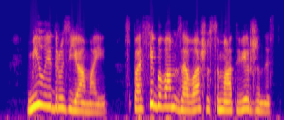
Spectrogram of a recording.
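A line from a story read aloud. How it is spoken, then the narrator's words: Tearful exclamation. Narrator (Russian): со слезами на глазах воскликнула Элли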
